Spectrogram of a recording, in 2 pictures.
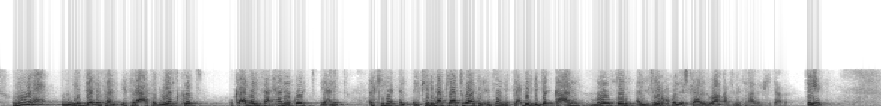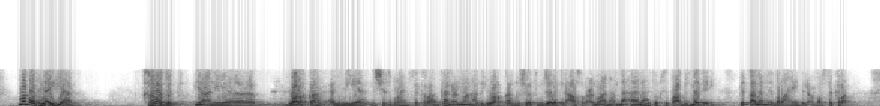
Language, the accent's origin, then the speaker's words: Arabic; Saudi Arabia; أحد الظواهر تشكلت عندنا في السعودية ثورة الأسهم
